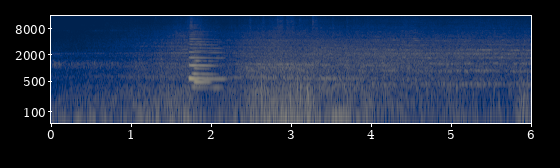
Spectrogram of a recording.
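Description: Diesel locomotive's horn giving one short, loud blast about two seconds in, then the locomotive and its passenger carriages passing close by with a steady noise of wheels on rails.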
